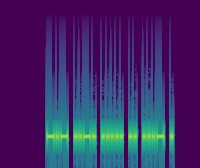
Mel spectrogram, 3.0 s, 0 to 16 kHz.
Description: Morse code, heard as a keyed tone, about 36 wpm, 700 Hz. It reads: KF5IVE
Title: USA Call Signs - 3x Character Spacing - 35wpm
